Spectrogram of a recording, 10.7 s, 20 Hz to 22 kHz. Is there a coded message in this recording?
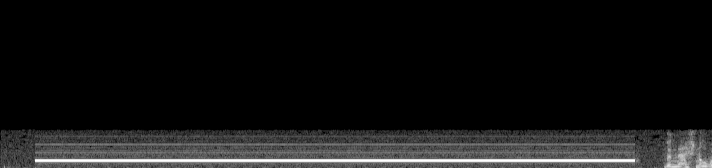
Yes: Emergency Alert System (SAME) tones (the 1050 Hz attention tone) from 0.5 to 9.6 s, with speech.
